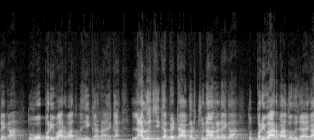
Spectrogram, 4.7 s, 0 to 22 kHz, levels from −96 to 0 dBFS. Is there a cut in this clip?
no; 0 cuts

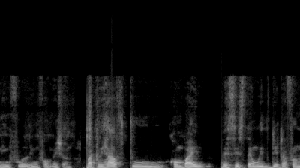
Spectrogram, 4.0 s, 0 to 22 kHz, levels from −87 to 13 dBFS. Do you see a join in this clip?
yes; 2 cuts; at 2.2 s, 2.9 s

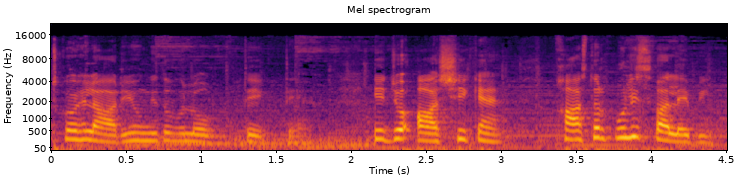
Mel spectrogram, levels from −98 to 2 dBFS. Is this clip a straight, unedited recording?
no; 1 cut; at 2.1 s

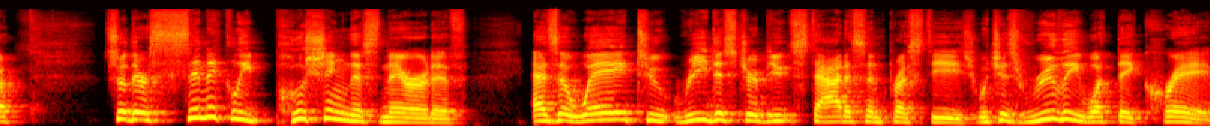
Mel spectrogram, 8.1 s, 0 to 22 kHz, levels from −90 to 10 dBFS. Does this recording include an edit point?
no; 0 cuts

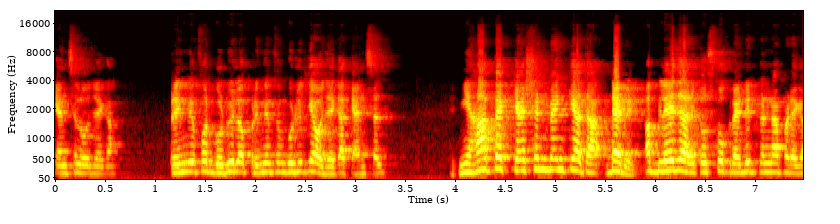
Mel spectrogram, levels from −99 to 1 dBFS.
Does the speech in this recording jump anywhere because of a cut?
no; 0 cuts

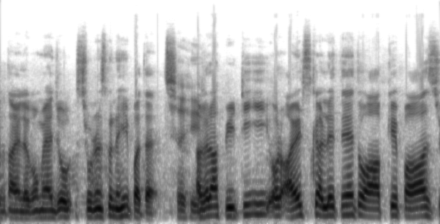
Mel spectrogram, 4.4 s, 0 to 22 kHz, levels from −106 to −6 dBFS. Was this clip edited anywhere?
no; 0 cuts

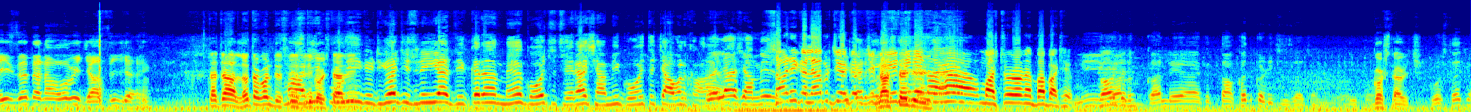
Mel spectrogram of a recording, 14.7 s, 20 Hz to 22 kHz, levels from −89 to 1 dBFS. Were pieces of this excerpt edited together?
no; 0 cuts

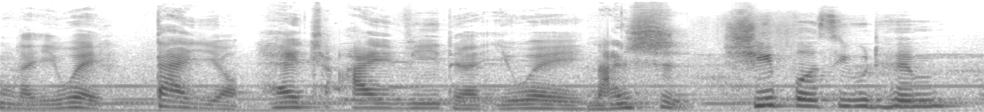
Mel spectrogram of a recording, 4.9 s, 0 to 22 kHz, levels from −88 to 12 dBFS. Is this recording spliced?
yes; 2 cuts; at 1.0 s, 3.2 s

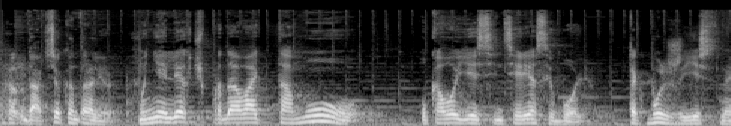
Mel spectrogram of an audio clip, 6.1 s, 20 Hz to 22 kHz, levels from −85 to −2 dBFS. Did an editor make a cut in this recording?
yes; 2 cuts; at 1.2 s, 5.0 s

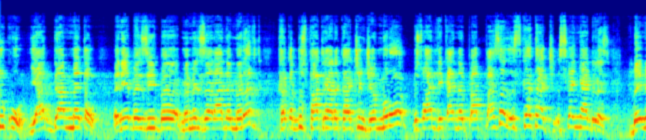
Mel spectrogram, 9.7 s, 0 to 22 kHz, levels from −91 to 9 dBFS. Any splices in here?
no; 0 cuts

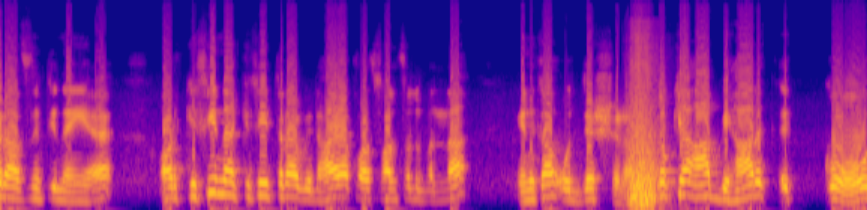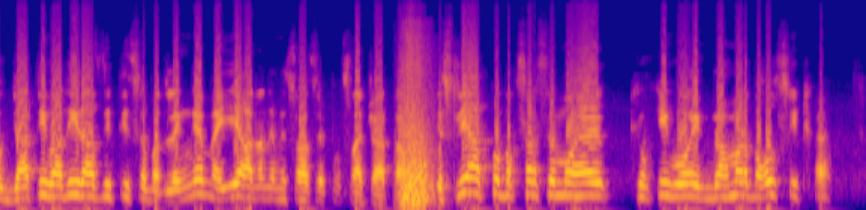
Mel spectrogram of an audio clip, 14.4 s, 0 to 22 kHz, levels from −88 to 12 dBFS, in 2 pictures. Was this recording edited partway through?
yes; 2 cuts; at 5.4 s, 10.8 s

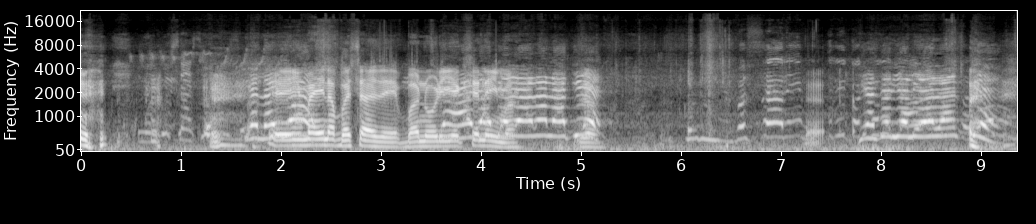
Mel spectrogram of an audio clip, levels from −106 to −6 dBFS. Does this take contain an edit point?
no; 0 cuts

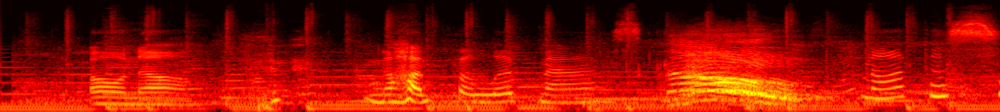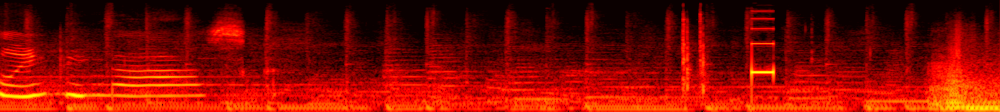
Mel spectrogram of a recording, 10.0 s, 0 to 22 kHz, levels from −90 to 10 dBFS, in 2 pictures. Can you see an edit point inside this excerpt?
no; 0 cuts

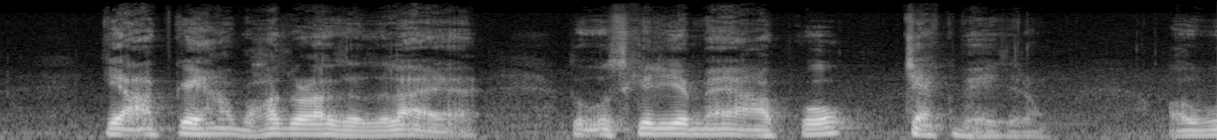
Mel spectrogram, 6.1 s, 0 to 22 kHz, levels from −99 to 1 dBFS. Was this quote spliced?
yes; 1 cut; at 4.4 s

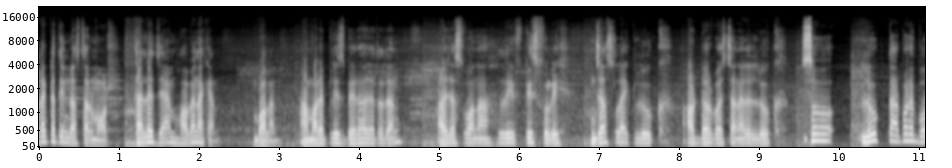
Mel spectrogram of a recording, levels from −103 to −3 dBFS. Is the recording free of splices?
yes; 0 cuts

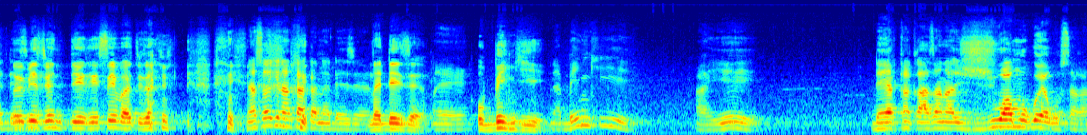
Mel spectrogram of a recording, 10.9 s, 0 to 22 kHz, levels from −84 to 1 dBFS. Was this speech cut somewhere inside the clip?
no; 0 cuts

